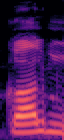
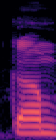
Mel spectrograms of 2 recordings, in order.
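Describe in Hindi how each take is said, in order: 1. m से पहले l की ध्वनि सुनाई देती है। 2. m से पहले l की ध्वनि सुनाई नहीं देती। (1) "इसको काल्म नहीं बोलना है" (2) "काम बोलना है"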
